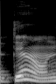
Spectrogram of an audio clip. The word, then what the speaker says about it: don't: Because whenever a T comes after an N, it's often silent, especially in casual speech. So, don't sounds like D.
